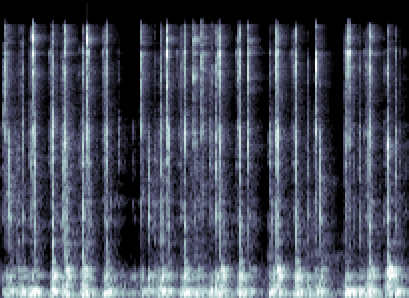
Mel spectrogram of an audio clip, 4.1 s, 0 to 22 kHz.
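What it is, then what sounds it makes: Plastic mechanical keyboard. Fingertips and nails type on the keycaps of a compact 60% black plastic mechanical keyboard with RGB backlight. Quick, dry key presses sound in uneven bursts, each with a bright clicky top and a low thock. The taps stop almost at once, with no ring.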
